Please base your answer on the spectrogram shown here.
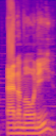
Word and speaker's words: anemone: Anemone. Oh, and anemone. There, you pronounce the E on the end there.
